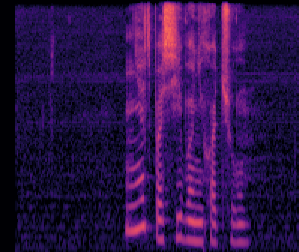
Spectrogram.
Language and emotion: Russian, sad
